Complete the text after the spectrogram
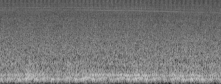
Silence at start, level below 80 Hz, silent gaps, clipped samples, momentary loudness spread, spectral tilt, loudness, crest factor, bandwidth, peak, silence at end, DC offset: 0 s; -48 dBFS; none; under 0.1%; 1 LU; -3 dB/octave; -16 LUFS; 12 dB; over 20 kHz; -4 dBFS; 0 s; under 0.1%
